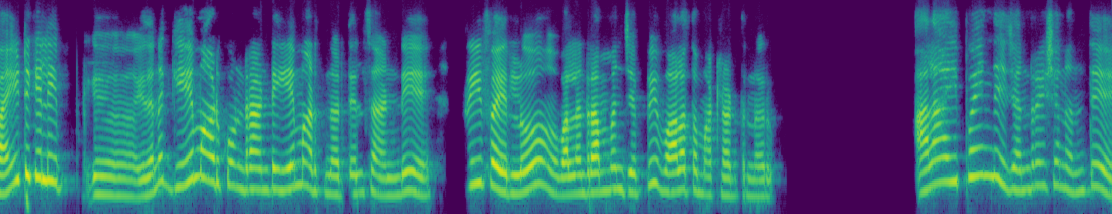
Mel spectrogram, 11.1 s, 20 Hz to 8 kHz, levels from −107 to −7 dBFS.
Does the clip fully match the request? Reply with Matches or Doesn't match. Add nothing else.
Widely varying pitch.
Matches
